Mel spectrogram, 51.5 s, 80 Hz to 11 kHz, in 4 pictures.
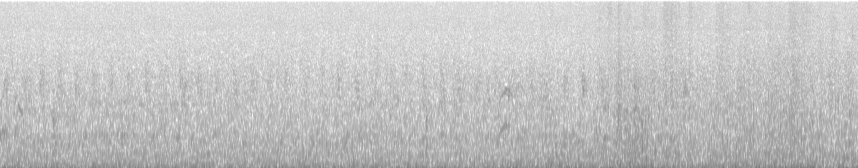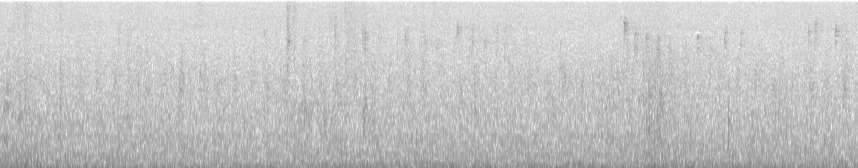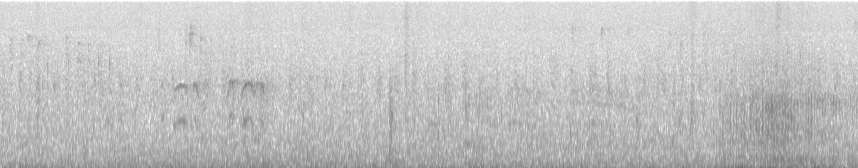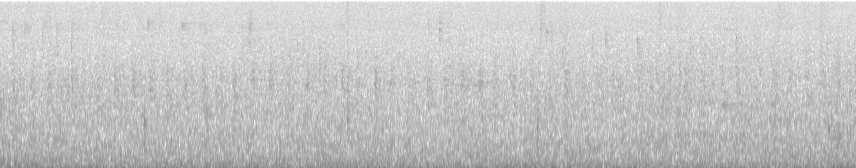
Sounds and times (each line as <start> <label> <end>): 0.0 birds 51.4
0.0 herd of Roosevelt Elk 51.4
